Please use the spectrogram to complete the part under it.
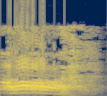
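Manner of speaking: loud, high, frustrated outburst. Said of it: "And so I went".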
